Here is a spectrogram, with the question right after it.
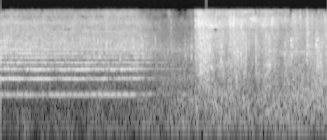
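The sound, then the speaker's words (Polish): In a staged level-crossing crash simulation, a train horn blares loudly for about a second and a half, then cuts off into a harsh, sustained crunch and rumble as the train, moving at very low speed, slams into a car. “W rzeczywistości zazwyczaj ta prędkość pociągu jest zdecydowanie większa.”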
